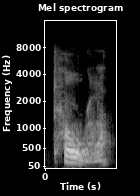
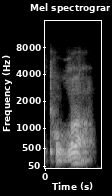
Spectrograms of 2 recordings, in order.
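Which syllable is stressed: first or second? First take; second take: first; second. First: The stress is on the first syllable. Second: The stress is on the second syllable. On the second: This is how the speaker's own community says it. "we would say Torah"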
